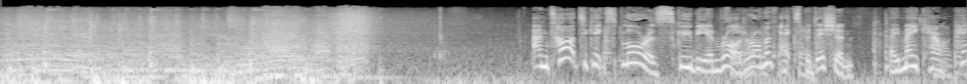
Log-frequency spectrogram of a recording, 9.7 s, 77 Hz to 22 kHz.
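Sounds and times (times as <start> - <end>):
methane-powered supercharged monster truck engine roaring: 0.0 - 4.0
speech: 5.4 - 9.6.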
